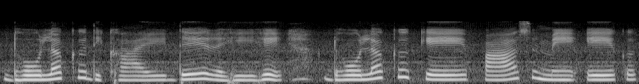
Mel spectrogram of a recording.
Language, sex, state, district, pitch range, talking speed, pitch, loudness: Hindi, female, Madhya Pradesh, Dhar, 210-245 Hz, 95 wpm, 220 Hz, -14 LUFS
